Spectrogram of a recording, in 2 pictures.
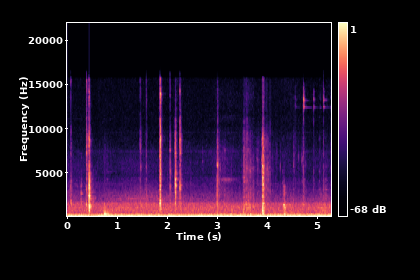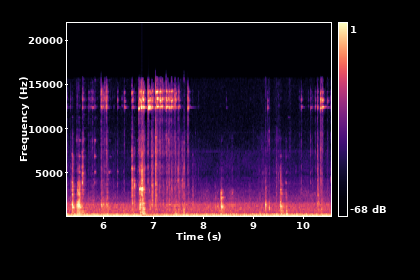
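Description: Steel trailer safety chains clinking and rattling as they are unhooked from the hitch, a scatter of sharp metallic clinks, over a steady low hum.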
